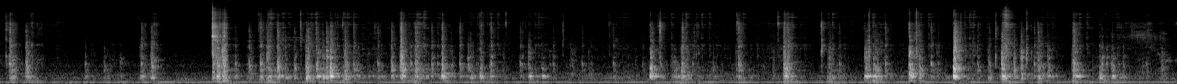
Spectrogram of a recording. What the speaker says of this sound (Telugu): పప్పు గుత్తితో కొంచెంగా మెదిపేస్తున్నాను.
